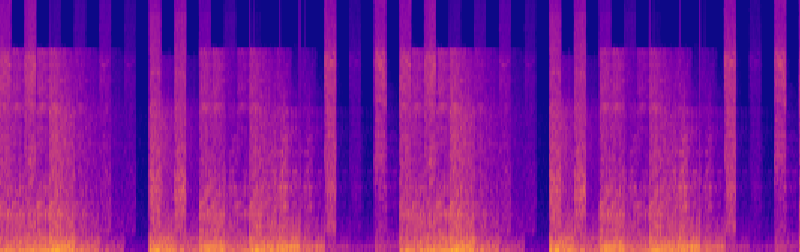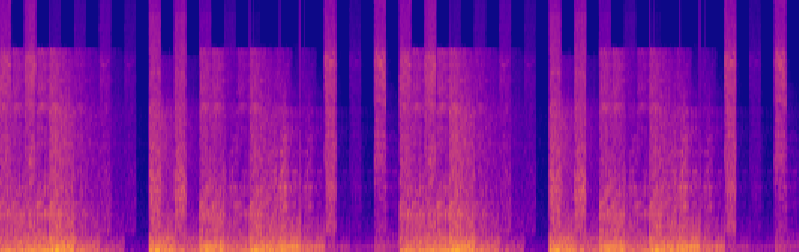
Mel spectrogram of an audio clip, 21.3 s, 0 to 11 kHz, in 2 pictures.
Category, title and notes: Instrument samples > Percussion
This 90bpm Drum Loop is good for composing Industrial/Electronic/Ambient songs or using as soundtrack to a sci-fi/suspense/horror indie game or short film.
Soundtrack, Weird, Drum, Industrial, Packs, Dark, Underground, Alien, Ambient, Samples, Loop, Loopable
